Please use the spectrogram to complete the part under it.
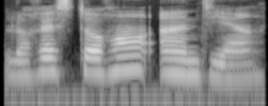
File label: "indian restaurant", French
